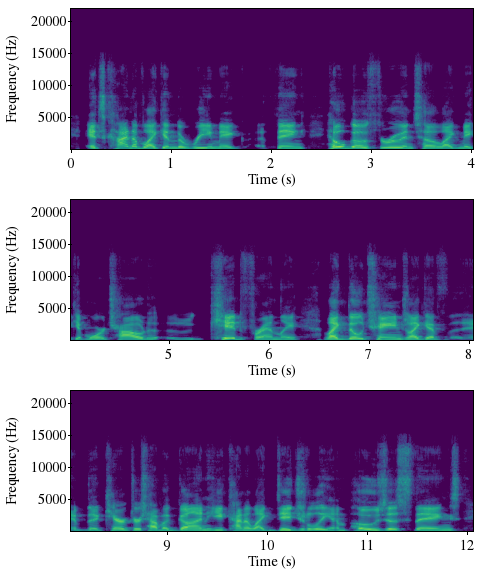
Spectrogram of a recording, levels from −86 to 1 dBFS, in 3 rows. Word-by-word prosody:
it's 195 -2 +2
kind 250 +7 +2
of 265 - -3
like 190 -4 +2
in 175 -4 +1
the 155 - 0
remake, 160 -2 -2 0.2
uh, - - -18
thing, 195 -3 +2 0.2
he'll 250 +3 +4
go 235 -6 +1
through 195 +3 -1
and 185 -3 -1
to 175 0 -2
like 160 0 -2
make 170 +1 -3
it 180 - -3
more 155 -1 -3
child 160 +1 +1
h 155 - -9
ug - - -19 0.5
kid-friendly. 140 -10 0 0.2
Like 185 -3 +5
they'll 195 -1 +2
change, 190 -2 +1
like 165 -2 +2
if 150 - -1 0.3
if 140 -2 -8
the 135 -3 -2
characters 165 +3 0
have 145 -4 +2
a 120 - -2
gun, 150 +4 +3
he 150 -2 -1
kinda 150 -1 0
like 155 +6 -2
digitally 150 -4 +1
imposes 145 +4 -1
things, 145 -1 0
160 Hz, 195 wpm, -24 LUFS, 145-185 Hz, 0.5 s, Like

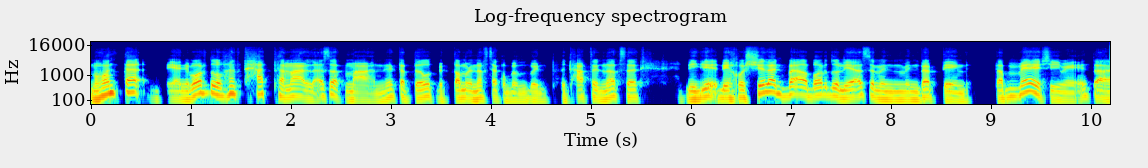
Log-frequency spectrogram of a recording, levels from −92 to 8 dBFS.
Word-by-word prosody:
ما 115 - +1
هو 165 - +5
أنت 210 +2 +4 0.3
يعني 115 -1 -1
برضه 190 -6 +3
أنت 185 0 -3
حتى 175 0 -1
مع 145 +2 +3
الأسف 120 +4 -2
مع 100 -4 -1
إن 95 +5 -8
أنت 135 0 -2
بتقعُد 125 +7 0
بتطمن 115 +4 -1
نفسك 120 -3 -3
وب 100 -1 -5
بت 95 -2 -7
بتحفِّز - - -2
نفسك 135 +1 -2 0.4
بييج 115 +5 +2
بيخشّ 125 +8 +1
لك 210 0 +6
بقى 150 -2 +3
برضه 155 0 +1
اليأس 135 +5 +1
من 110 -5 -2
من 105 0 -4
باب 140 0 +1
تاني 100 -4 -2 0.2
طب 125 +2 -1
ماشي 155 - +2
ما 100 -1 -3
أ - - -6
أنت 145 -1 -8
125 Hz, 200 wpm, -22 LUFS, 110-150 Hz, 0.4 s, لك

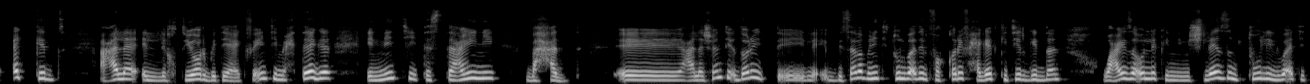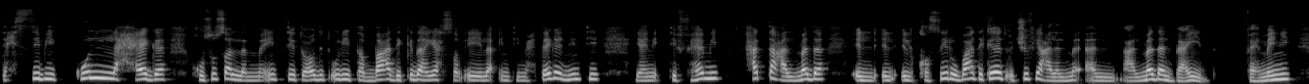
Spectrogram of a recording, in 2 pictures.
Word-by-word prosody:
يأكِّد 275 -7 +1 0.4
على 245 +2 +3
الاختيار 200 +5 +1
بتاعِك. 185 -4 -2
فأنتِ 275 +1 -1
محتاجة 280 +6 +5 0.4
إن 195 +4 +1
أنتِ 285 +1 0
تستعيني 235 +7 +1 0.3
بحد 180 -2 -2 0.5
آآ، 200 -1 +2
علشان 195 - -2
تقدري 280 - +1
تقلِّ 100 -2 -3
بسبب 260 - +1
إن - - +5
أنتِ 275 0 -4
طول 270 0 +4
الوقت 270 0 +4
بتفكِّري 240 +1 0
في 265 - -13
حاجات 235 +6 +2
كتير 225 +1 -2
جدًا. 220 +3 -1 0.4
وعايزة 265 0 +3
أقول 265 0 +4
لِك 265 -5 -2
إن 195 -2 -3
مش 190 +2 -7
لازم 275 +1 +4
طول 260 +1 +2
الوقت 230 -1 +1
تحسبي 245 +4 -1 0.2
كُل 290 0 +5
حاجة، 235 0 +1 0.2
خصوصًا 245 +4 -1
لمّا 185 -3 -2
أنتِ 235 0 -5
تقعدي 215 -1 0
تقولي: 230 +1 -1
"طب، 195 -5 -5
بعد 220 -1 +2
كده 225 +2 +1
هيحصل 200 -2 -4
إيه؟" 190 -1 -1
لأ، 200 - -3
أنتِ 185 -1 -8
محتاجة 225 - -1
إن 225 -3 +1
أنتِ 245 +1 -2 0.5
يعني 180 +1 -5
تفهمي 250 +8 0 0.2
حتى 280 +2 -2
على 185 -8 -1
المدى 240 +5 +2 0.3
ال 185 0 -1
ال 190 - -4
القصير 195 +7 -2
وبعد 245 +3 +2
كده 280 +4 +6
تبقي 205 - -5
تشوفي 255 +8 -1
على 175 -8 -1
الم 175 +3 -3
ع - - -4 0.5
على 160 +1 -3
المدى 230 +4 +4
البعيد. 170 -2 -1 0.4
فاهماني؟ 210 +10 +2
225 Hz, 160 wpm, -23 LUFS, 195-260 Hz, 0.5 s, كده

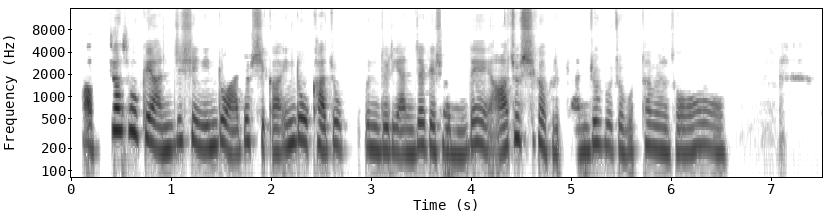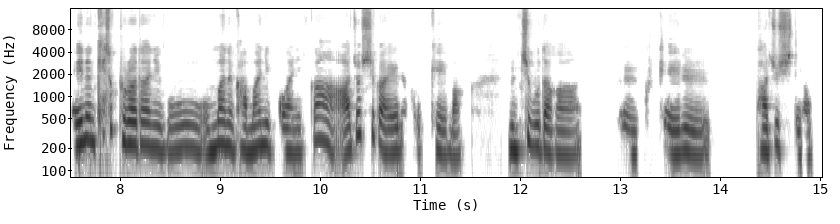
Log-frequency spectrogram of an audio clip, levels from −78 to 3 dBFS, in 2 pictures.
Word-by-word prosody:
앞 - - +5
좌석에 345 -5 +7
앉으신 230 +3 0
인도 220 +3 +2
아저씨가 185 0 -2
인도 240 +4 +3
가족분들이 195 -2 -2
앉아 180 +5 0
계셨는데 195 +2 -2
아저씨가 235 +4 +1
그렇게 185 -1 -9
안절부절 200 +1 -2
못하면서 190 0 -4 1.0
애는 245 +3 +6
계속 365 +7 -2
돌아다니고 205 -4 +2
엄마는 210 +3 +3
가만히 200 +2 +1
있고 190 -1 -3
하니까 210 +8 -1
아저씨가 305 - +1
애를 185 +1 +1
그렇게 180 -1 -6
막 160 0 -5 0.4
눈치 195 +4 +2
보다가 175 -5 -1 0.5
예 180 -3 -4
그렇게 185 -5 -3
애를 170 -2 -1 0.4
봐주시더라고요. 185 -4 -2
200 Hz, 355 characters per minute, -23 LUFS, 185-225 Hz, 1.0 s, 좌석에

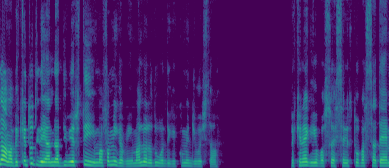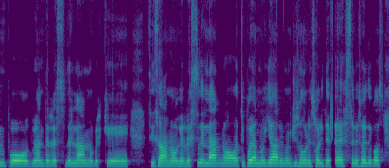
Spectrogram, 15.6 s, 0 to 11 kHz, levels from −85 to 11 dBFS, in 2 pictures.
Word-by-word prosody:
No, 290 - +12
ma 210 - +7
perché 215 +4 +1
tu 335 - +1
ti 255 -6 -7
devi 220 -1 +9
andare 205 0 +5
a - - -14
divertì 225 +1 +3
ma 195 -1 +1
fammi 240 +4 0
capì, 170 -3 -4
ma 180 +1 -2
allora 195 -2 +1
tu 200 - -6
vuol 175 -2 -4
dì 170 0 -10
che 160 -1 -14
con 185 +3 -11
me 185 - -4
non 175 - -10
ci 155 - -11
vuoi 155 0 -7
sta. 140 -1 -11 1.5
Perché 205 - -3
n'è 215 +1 +6
che 195 - -4
io 195 -1 +1
posso 180 +2 -3
essere 180 +1 -3
il 175 -1 -8
tuo 195 - -4
passatempo 180 -2 +1
durante 175 +1 -4
il 170 - -5
resto 175 0 -6
dell'anno 170 0 -2
perché 160 -1 -4 0.4
si 185 - -8
sa, 170 -1 +2
no, 170 0 -2
che 165 - -4
il 165 - -2
resto 180 +2 -5
dell'anno 175 -1 0
ti 190 +2 -8
puoi 185 +1 +4
annoiare, 180 0 0
non 175 +1 -7
ci 185 +1 -9
sono 185 0 -3
le 175 - -4
solite 175 0 -3
feste, 180 +1 -3
le 180 - -3
solite 180 0 -1
cose, 180 0 -1
180 Hz, 220 wpm, -24 LUFS, 175-190 Hz, 1.5 s, No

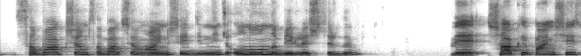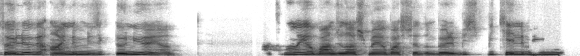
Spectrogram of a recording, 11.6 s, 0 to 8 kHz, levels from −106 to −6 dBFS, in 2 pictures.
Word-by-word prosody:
sabah 225 +1 -1
akşam, 235 0 -1
sabah 215 -1 -2
akşam 220 -1 -4
aynı 195 +4 0
şeyi 205 -2 -2
dinleyince, 200 +3 -2
onu 220 +2 +3
onunla 210 -5 +2
birleştirdim. 170 - -2 0.9
Ve 185 0 +2
şarkı 195 +4 +4
hep 240 -2 -7
aynı 215 +1 +2
şeyi 235 -1 0
söylüyor 230 +1 +2
ve 220 - -1
aynı 195 +4 0
müzik 210 0 -4
dönüyor 215 +3 +4
ya. 160 -3 -5 1.0
Artık 225 +1 -1
yabancılaşmaya 190 -1 +1
başladım. 170 -3 -4
Böyle 180 +1 0
biş 220 0 -11
bir 220 +1 -8
kelimeyi 220 0 +1
210 Hz, 145 wpm, -20 LUFS, 185-225 Hz, 1.0 s, şarkı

